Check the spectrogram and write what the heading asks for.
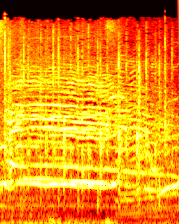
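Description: A crowd applauds with steady, dense clapping that stays loud throughout, mixed with cheering voices and a sustained high whoop rising over the noise.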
